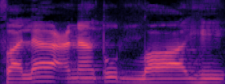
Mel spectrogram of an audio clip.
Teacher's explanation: لفظ اللہ کو موٹا کر پڑھیں گے لفظ اللہ سے پہلے والے حرف پر پیش ہے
